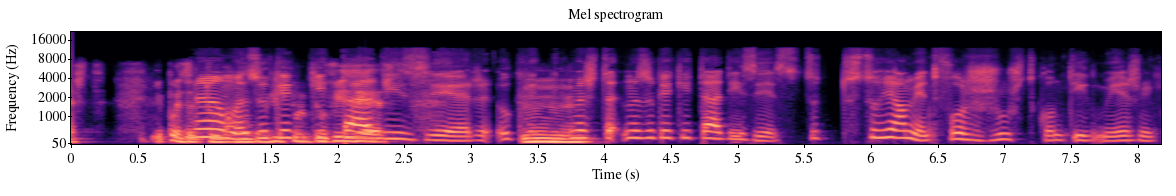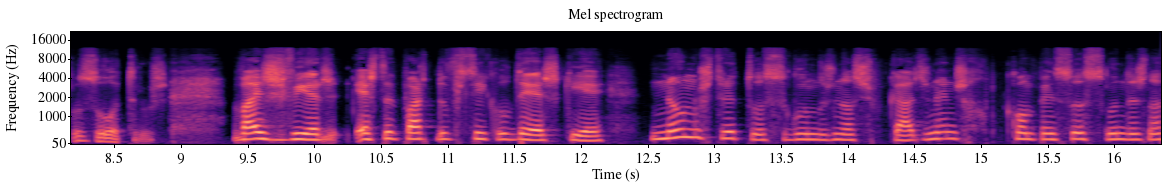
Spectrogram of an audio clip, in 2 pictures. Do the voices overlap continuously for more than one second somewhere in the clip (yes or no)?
yes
